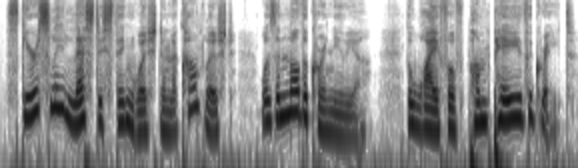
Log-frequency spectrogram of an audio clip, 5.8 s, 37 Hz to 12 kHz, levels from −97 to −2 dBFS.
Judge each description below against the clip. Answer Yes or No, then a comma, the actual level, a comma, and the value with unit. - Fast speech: No, average, 145 wpm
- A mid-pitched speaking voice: Yes, medium, 180 Hz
